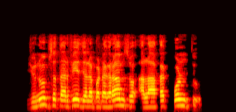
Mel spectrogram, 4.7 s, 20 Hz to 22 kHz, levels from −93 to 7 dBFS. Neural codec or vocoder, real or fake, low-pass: none; real; 7.2 kHz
